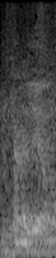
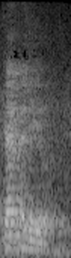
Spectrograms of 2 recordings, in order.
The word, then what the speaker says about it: Gamaliel: Gamaliel. – Gamaliel and you know, and then I lived like him.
